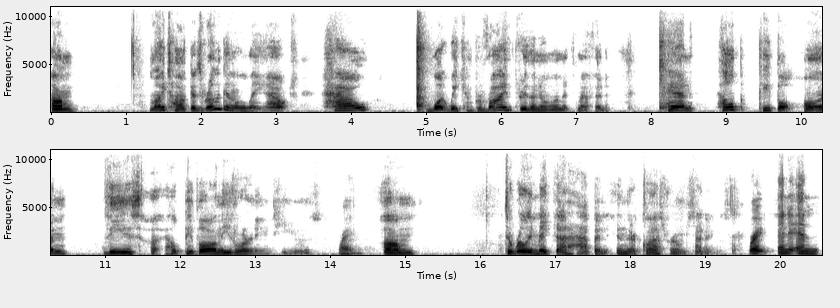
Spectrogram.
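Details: Adult man with cerebral palsy and language/speech differences; dysarthria (cerebral palsy).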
